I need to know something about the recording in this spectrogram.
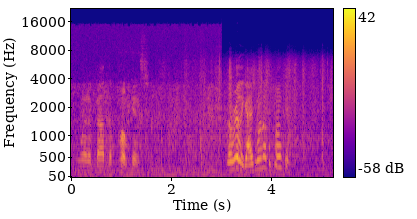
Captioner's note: leaves crunching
